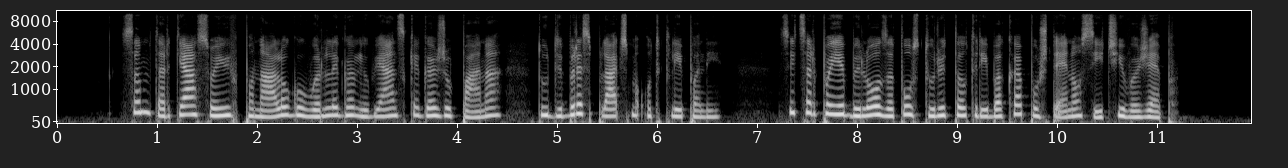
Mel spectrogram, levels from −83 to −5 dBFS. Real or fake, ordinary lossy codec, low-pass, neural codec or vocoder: fake; none; 9.9 kHz; codec, 24 kHz, 0.9 kbps, WavTokenizer, medium speech release version 1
